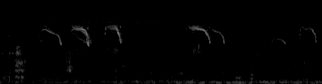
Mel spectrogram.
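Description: Several Leghorn chickens, including at least two roosters, cluck and squawk nearby in short, sharp calls over a low murmur of background noise.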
